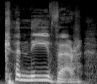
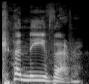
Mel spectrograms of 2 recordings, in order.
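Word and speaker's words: cynifr: one calls out what what I'm taken to be canver it is spelled slightly differently in the book it's been anglicized to c y n i v e r but I'm taking that to be c y n i f r because in the Welsh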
